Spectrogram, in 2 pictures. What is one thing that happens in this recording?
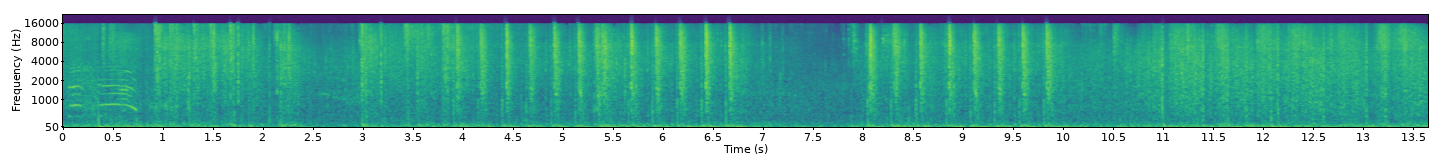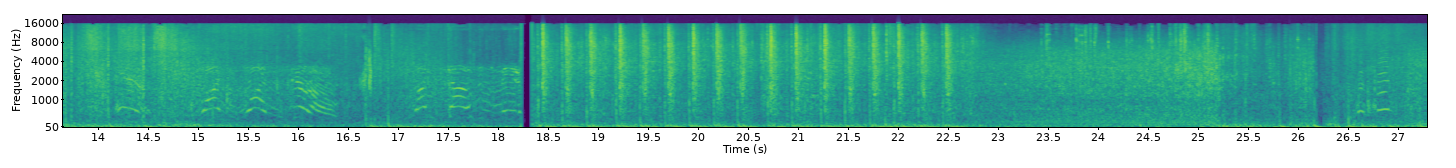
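An anti-aircraft autocannon fires rapid bursts.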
